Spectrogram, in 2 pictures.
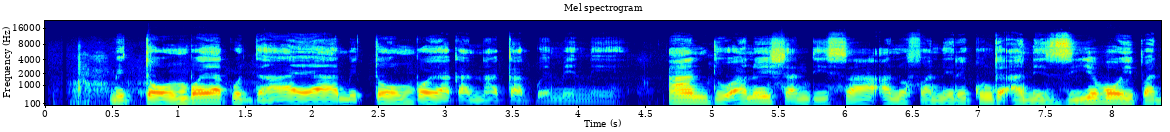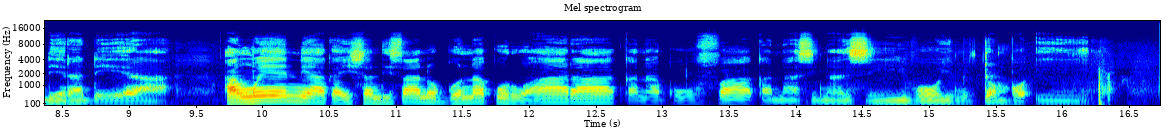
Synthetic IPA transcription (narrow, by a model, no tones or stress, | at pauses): mito̞mbo̞jakudʱajamito̞mbo̞jakanakaɡʱwenene | antʰuano̞iʃandisaa̰no̞faniɾekuŋɡe̞ʔane̞ziʋo̞ipaɗe̞ɾaɗe̞ːɾaː | mwe̞niakaiʃandisaːno̞ɡʱo̞nakurwaɾakanakufakanaːsinaziʋo̞jemito̞mboʔiːji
